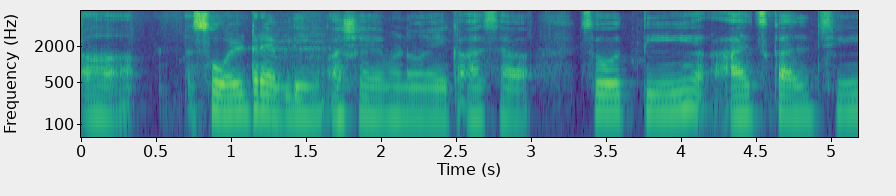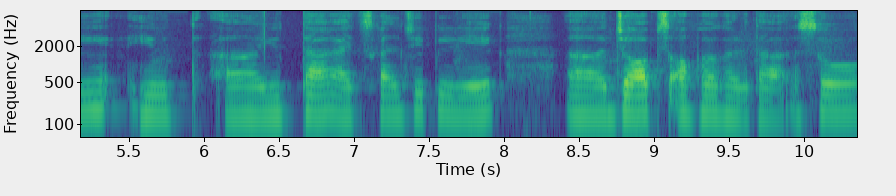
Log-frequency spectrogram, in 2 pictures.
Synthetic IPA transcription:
solʈɾɛʋliŋɡəɕẽm̤əɽ̃oekəsasot̪iat͡skalt͡ɕijud̪jud̪ʱːakat͡skalt͡ɕipiɽiek | d͡ʑɔbsɔfəɾkəɾt̪aso

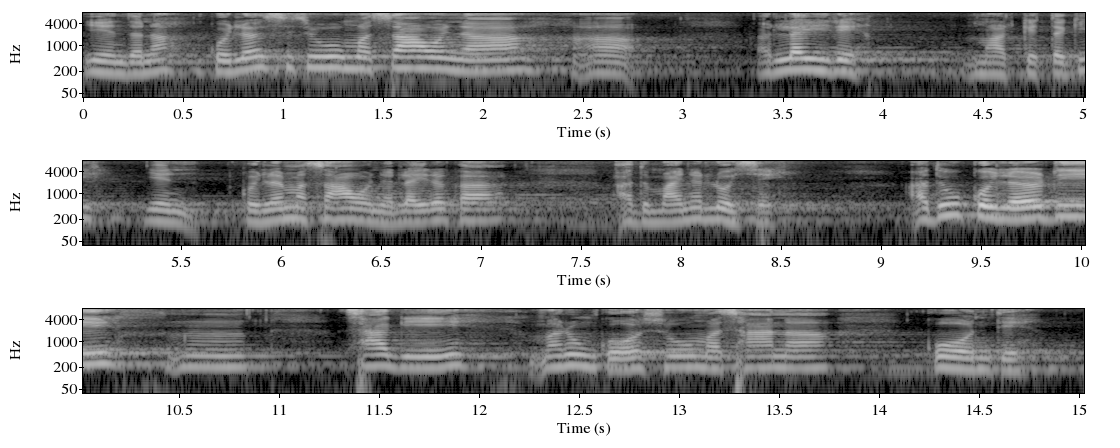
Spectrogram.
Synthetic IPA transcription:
endɐnakojlɐɾsisumɐsaojnɐ | lɐjɾemaɾket̚dɐɡijenkojlɐɾmɐsaojnɐlɐjɾɐɡa̰ː | dumajnɐlojzej | ɐdukojlɐɾdi | saɡimɐɾuŋkosumɐsanɐ | konde

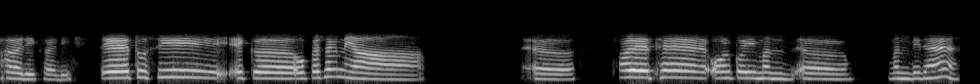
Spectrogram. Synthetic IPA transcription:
kʰəɾikʰəɾi | t̪et̪usiḛːkokɛsəknejã | t̪ʰoːɾet̪ʰeɔːɾkoːimən | mə̃nd̪ɪɾɦɛ̃ː

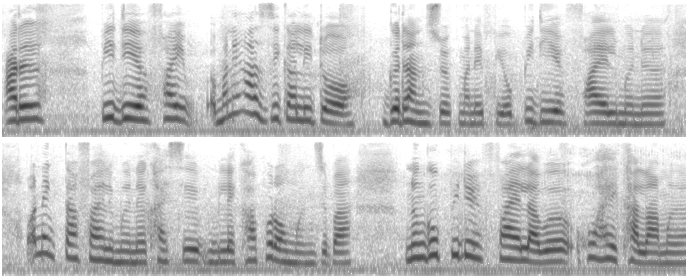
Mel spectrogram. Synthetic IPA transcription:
aɾɯ | pidiepʰːajmaniɦazikalitɔ | ɡɯdanzok̚manipijowpidiepʰajlmɯnɯ | onek̚tapʰajlmɯnɯkʰajselekʰapʰɯɾawmɯnzɯba | nɯŋɡowpidiepʰajlabɯhoɦajkʰalamɯ

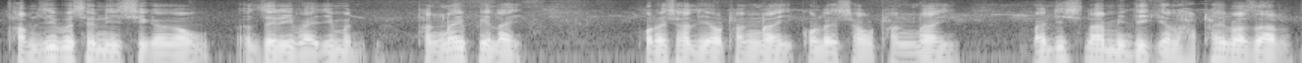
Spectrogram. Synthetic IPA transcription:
tʰamzibəsəɾnisiɡaŋaw̰zeɾibajdimɯn | tʰaŋnajpʰɯjlaj | pʰɔɾajsalijawtʰaŋnajkɔlezawtʰaŋnaj | b̥ajdisnamedikelɦatʰajbazaɾ

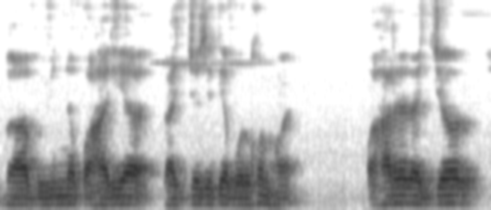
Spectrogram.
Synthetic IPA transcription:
babibʱinːɔpaɦaɹijaɹad͡ʒɔzetiabɔɹxʰɔnɦɔj | paɦaɹɛɹad͡ʒɔɹ

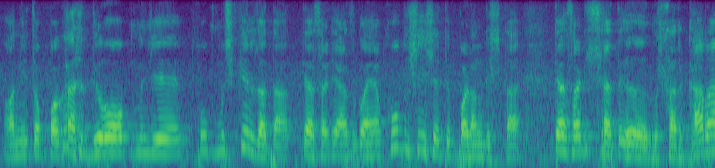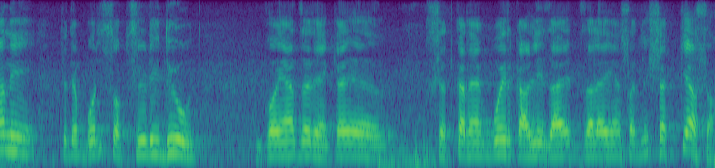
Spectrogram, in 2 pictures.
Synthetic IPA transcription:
anit̪opəɡaɾd̪iʋapm̤əɳd͡zekʰuːpmuɕkild͡zat̪at̪jasaʈiːad͡zɡõjãkʰuːpiɕiɕet̪iːpəɽə̃ŋɡd̪ist̪a | t̪jasaʈiːɕɛt̪səɾkaɾãne | kit̪ẽboɾisəbsiɽiːd̪iuːn | ɡõjãd͡zəɾjãke | ɕɛt̪kaɾjãkɡojɾkaɽliːd͡zajd͡zəljajãsəɡliɕəkjəasa̰

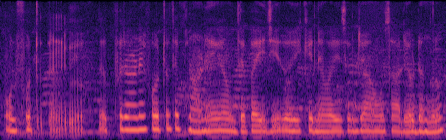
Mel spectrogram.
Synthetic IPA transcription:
o̰ːlpʰʊʈ | pʰʊɾaːɽ̃eːpʰoːʈoːt̪eːpʰɪɾaːɽ̃eːʊ̃nd̪eːpaːḭːd͡ʒḭːd̪oːɦiːkɪnːeːʋaːɾeːsəmd͡ʒaːõsa̰ːleːoːɖəŋɡɾõː

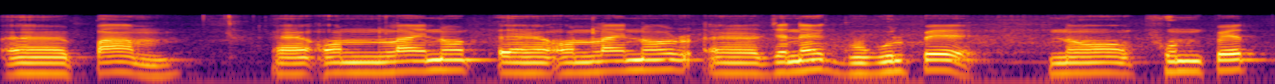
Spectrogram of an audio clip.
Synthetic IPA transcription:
pam | ɔnlajnɔtɔnlajnɔɹzɛnɛɡuɡulpɛnɔpʰunpɛt̚

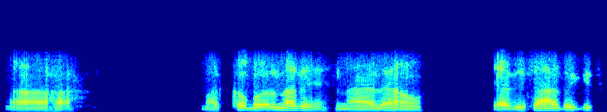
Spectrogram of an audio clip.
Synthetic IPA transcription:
a̰ɦa | makːəbəɾnad̪enajalã | jad̪isãŋɡt̪̬ekit̪ʰ

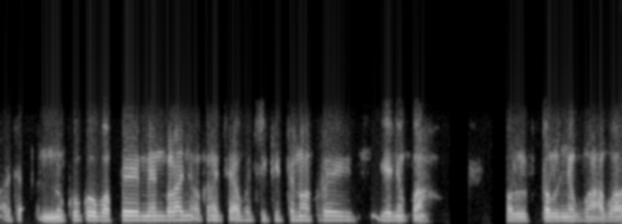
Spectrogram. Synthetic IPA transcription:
at͡ʃʰanukukɔbapɛmɛnbaɽaɲɔʔkaŋɛt͡ʃaa̰bɔt͡ʃikit̪sɔnɔwakɔɾɛijaɲɔ̰ʔbɔʔã | ɔlt̪ɔlɲɔk̚bɔãːbɔa

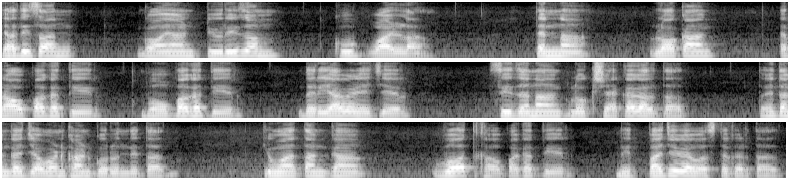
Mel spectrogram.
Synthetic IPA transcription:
t̪jad̪isan | ɡɔ̃janʈjuɾid͡zəm | kʰuːpʋaɽla | t̪ɛnːa | lɔkãŋk̚ | ɾawpakʰat̪iːɾ | bʱɔ̃wpakʰat̪iːɾ | d̪əɾjaʋeɭet͡ɕeɾ | sid͡zənãŋklokɕɛkaɡʱalt̪at̪ː | ãĩt̪̬ãŋkad͡ʑəʋəɳkʰaɳkəɾuːnd̪et̪at̪ | kĩw̃ʋat̪ãŋka | ʋət̪kʰawpakʰat̪iːɾ | nit̪̚pat͡ɕeʋjəʋəst̪ʰəkəɾt̪at̪

